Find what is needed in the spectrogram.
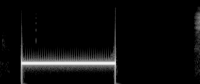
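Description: A single loud, steady electronic beep tone lasting about a second, one pure pitch that starts and stops abruptly.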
